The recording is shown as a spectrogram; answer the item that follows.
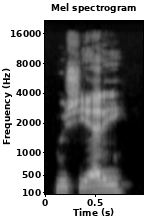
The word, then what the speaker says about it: Muschietti: And Andy, how do you say his last name? Muschietti? Yeah, Muschietti.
